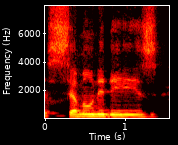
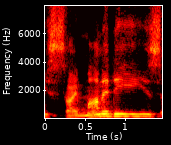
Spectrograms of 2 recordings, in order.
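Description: First: Simonides with a short first vowel, as sih-moh-NEE-deez; alternative pronunciation. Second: Simonides with a long i, as sigh-MON-ih-deez; first pronunciation option. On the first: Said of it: "the pronunciation of his last name". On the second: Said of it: "I guess it could be". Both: Shown as a demonstration.

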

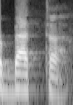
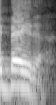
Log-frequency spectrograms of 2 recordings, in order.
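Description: First: Beta as "BET-tuh"; short-E beta. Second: Beta as "BAY-tuh"; long-A beta. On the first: Teacher gives preferred Erasmian version, short-E beta. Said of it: "I prefer beta". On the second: Teacher allows the common English version, long-A beta. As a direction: say beta with an "ay" vowel. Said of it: "I'm okay if you say beta". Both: Shown as a demonstration.

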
